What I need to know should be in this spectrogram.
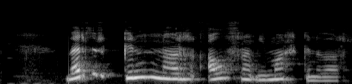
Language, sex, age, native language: Icelandic, male, 11, Icelandic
